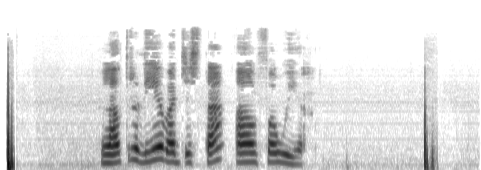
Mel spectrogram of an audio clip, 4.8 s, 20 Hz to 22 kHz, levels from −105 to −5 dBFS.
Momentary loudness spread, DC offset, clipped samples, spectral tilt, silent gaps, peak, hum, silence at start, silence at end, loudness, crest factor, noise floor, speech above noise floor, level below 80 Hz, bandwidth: 9 LU; under 0.1%; under 0.1%; -7 dB/octave; none; 0 dBFS; none; 0.1 s; 0.5 s; -27 LUFS; 26 dB; -76 dBFS; 50 dB; -40 dBFS; 11 kHz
